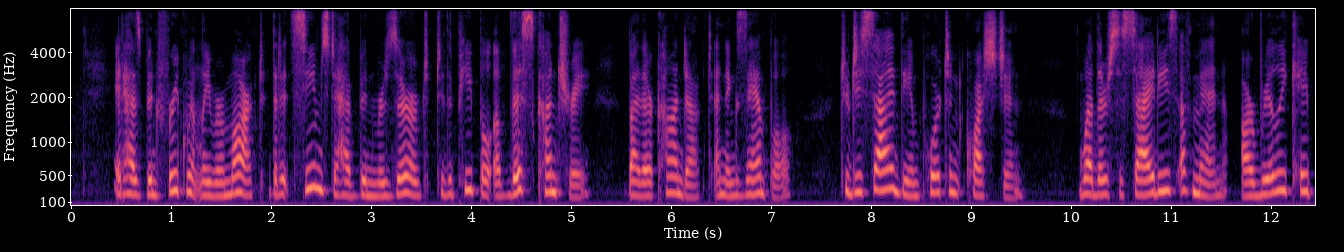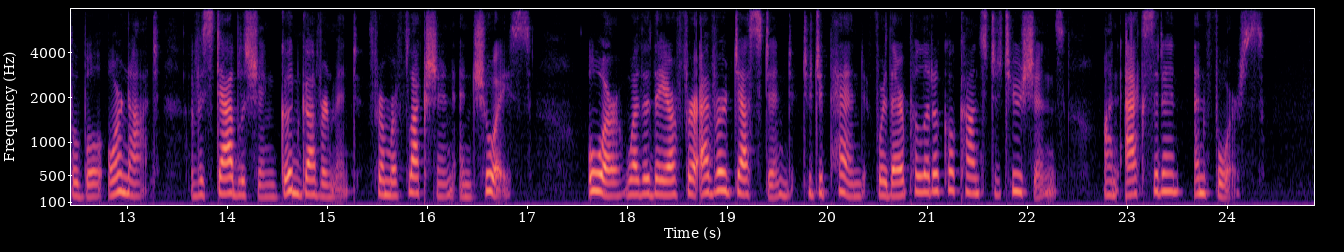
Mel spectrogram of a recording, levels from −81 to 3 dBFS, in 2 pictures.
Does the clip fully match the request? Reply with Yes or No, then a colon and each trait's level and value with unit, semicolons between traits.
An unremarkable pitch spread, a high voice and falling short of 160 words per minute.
Yes: average, 3.9 semitones; high, 220 Hz; average, 145 wpm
